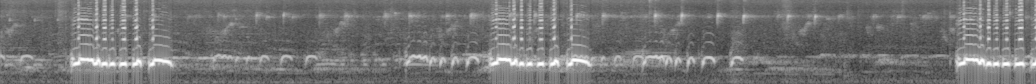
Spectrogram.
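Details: Local zebra dove song meant to lure other doves into replying: three loud bubbling coo phrases about three seconds apart, each trailed by quieter repeated soft coos, mild background hiss.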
